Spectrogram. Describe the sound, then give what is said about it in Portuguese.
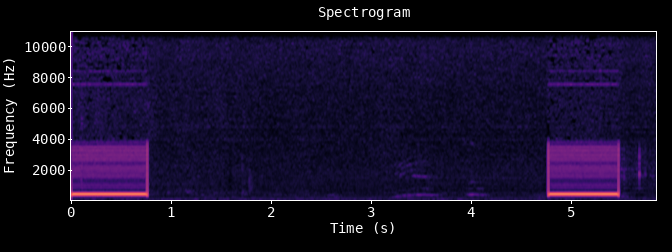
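Ringback tone of an outgoing phone call: two steady buzzing ring tones, each under a second long, separated by about four seconds of low hiss on the line. “Então nós vamos ligar agora pra Maria Copinho. Vamos ver aqui o desmantelo. Vamos lá, liga aí, meu filho, liga, vai.”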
